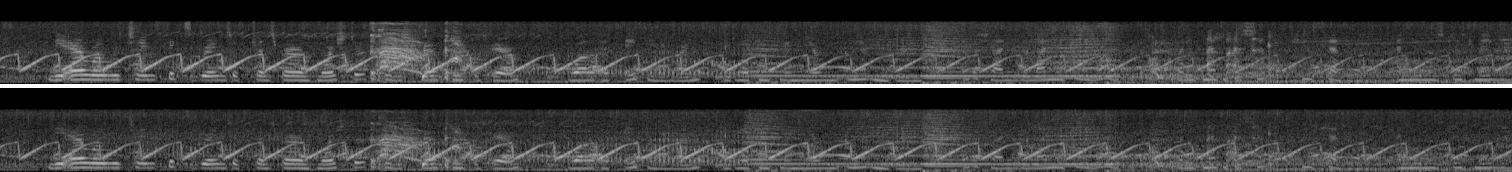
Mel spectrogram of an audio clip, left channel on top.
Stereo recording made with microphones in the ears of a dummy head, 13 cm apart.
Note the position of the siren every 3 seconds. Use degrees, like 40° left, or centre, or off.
40° left, 10° left, 30° right, 50° right, 60° right.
